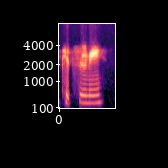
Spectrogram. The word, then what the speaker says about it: Kitsune: Okay, am I saying this correctly? Kitsune? Is that how you say it? – Yeah. – Fox Books. – Yep. – Kitsune? – Yes.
